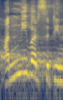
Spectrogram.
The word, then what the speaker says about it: university: The pronunciation is not that of you. See, umbrella அப்படின்னா university தானே சொல்லணும். You start with university, which means you start with Y.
